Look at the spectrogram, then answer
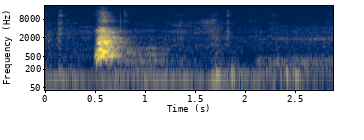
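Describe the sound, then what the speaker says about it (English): A dog gives one sharp bark in the background, followed by faint lower rumbling noises in a quiet space. "It looks like we've got dog barking"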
